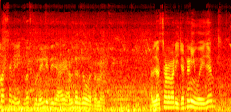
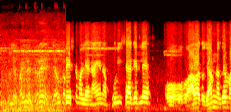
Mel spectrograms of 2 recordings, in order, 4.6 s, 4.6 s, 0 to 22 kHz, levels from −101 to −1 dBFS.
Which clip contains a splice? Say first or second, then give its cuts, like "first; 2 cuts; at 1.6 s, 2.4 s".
second; 1 cut; at 1.3 s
